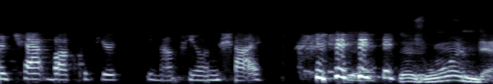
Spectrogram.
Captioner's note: laughs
